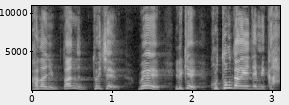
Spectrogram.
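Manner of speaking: imitating his own grumbling prayer; complaining. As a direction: protest your suffering to God. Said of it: "막 그러면서".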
